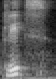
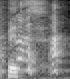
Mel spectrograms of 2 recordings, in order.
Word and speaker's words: Piz: the first time we were going up to Plitz. I really have to think so I say it right. Yeah, you didn't now. You did not do it. Okay. It's Piz.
